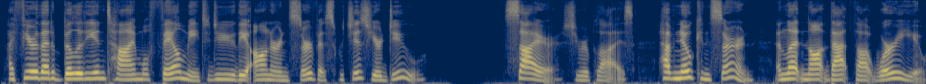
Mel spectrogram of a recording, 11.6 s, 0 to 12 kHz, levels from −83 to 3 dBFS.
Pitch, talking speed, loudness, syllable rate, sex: 205 Hz, 170 wpm, -18 LUFS, 4.3 syllables/s, female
